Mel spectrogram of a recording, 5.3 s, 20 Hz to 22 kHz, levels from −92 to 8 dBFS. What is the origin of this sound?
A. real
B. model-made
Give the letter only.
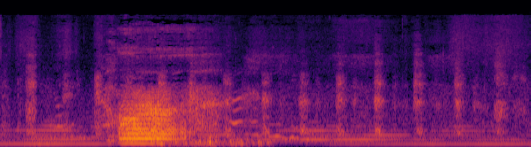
A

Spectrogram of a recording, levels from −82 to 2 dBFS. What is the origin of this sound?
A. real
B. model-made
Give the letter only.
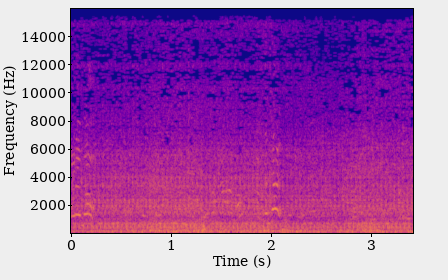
A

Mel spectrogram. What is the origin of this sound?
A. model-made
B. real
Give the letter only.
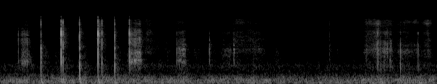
B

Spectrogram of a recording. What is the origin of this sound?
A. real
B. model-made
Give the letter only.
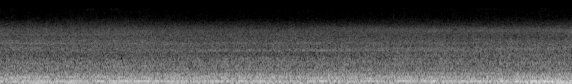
A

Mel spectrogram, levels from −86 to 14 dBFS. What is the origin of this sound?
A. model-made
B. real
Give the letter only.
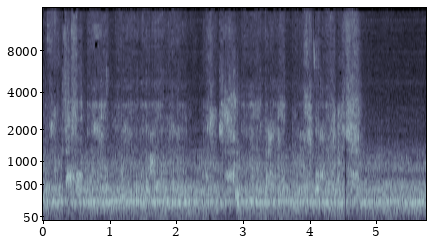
B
